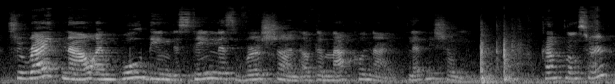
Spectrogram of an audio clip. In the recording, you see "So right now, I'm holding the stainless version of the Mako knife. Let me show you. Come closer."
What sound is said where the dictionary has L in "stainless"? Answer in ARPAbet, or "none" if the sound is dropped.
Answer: L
